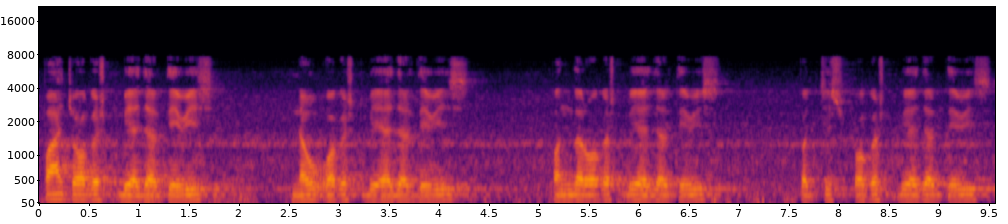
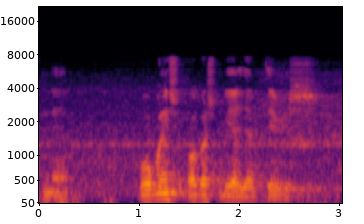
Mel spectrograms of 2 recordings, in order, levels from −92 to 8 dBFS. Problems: constant background noise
